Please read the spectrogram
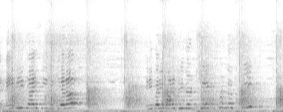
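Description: An upbeat song, with a singing voice over backing music, and hands clapping along in time, a little under two claps a second.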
